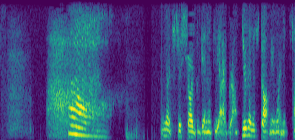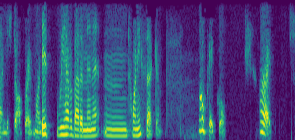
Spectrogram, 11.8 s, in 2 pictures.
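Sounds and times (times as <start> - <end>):
deep breath: 0.0 - 2.9, 9.2 - 9.9
voiced sigh: 1.0 - 2.7
speech: 1.4 - 2.0, 3.3 - 10.5, 11.1 - 11.8.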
